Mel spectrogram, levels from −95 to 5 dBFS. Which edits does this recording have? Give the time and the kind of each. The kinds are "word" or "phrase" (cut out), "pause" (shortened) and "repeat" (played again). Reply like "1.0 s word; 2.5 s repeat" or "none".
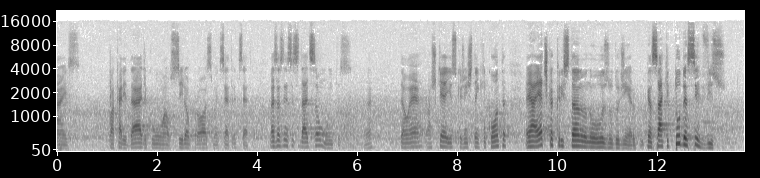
8.5 s word

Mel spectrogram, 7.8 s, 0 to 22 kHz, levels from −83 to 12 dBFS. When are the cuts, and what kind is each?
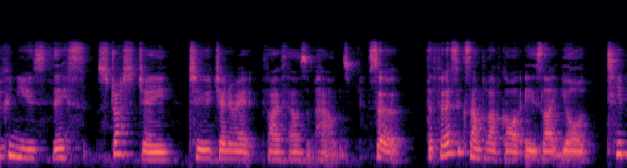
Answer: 2.3 s pause

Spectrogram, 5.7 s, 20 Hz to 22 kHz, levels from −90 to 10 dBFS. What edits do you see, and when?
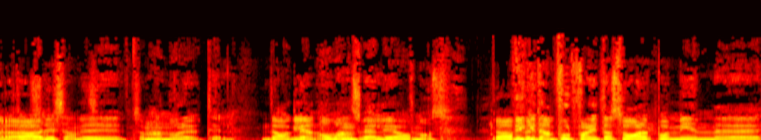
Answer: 1.0 s word; 2.7 s word; 3.1 s phrase

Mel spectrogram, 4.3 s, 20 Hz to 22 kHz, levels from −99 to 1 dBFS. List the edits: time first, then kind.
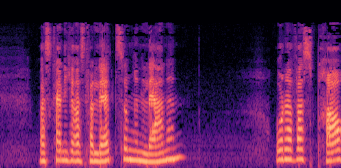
1.1 s word

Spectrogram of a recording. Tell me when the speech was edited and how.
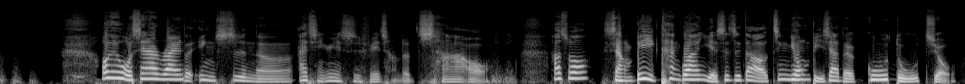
1.8 s word

